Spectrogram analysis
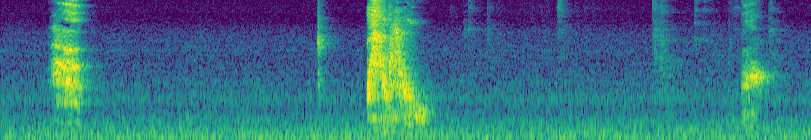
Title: African grey sneezes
